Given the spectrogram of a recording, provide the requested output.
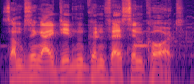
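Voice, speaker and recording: Man as a low-voiced, remorseful German adventurer. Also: steady tone, moderate pace, faint music behind, lightly acted. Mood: solemn confessing. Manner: solemn, melodramatic confessing. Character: remorseful, earnest German airship inventor with a troubled past. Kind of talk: old-time radio adventure serial acting.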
